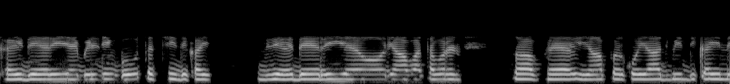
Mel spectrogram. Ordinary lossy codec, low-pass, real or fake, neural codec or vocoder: none; 3.6 kHz; fake; vocoder, 44.1 kHz, 128 mel bands every 256 samples, BigVGAN v2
